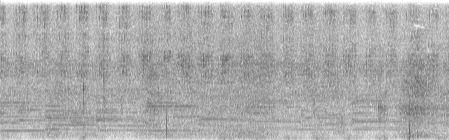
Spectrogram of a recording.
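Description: Faint, tinkly electronic melody of steady, pure notes from a baby's musical toy, with a small click about halfway through.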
